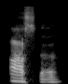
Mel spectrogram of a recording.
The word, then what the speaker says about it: Asta: I just love Asta.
